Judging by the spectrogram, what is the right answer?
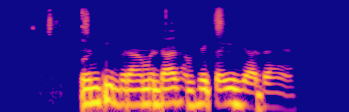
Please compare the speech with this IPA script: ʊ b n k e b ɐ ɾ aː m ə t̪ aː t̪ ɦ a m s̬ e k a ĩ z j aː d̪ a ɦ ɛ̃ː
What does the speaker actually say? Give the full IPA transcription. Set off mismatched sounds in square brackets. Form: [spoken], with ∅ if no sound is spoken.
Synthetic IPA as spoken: ʊ [∅] n k [i] b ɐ ɾ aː m ə [d̪] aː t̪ ɦ [ɐ] m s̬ e k [ɐ] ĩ z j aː d̪ a ɦ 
